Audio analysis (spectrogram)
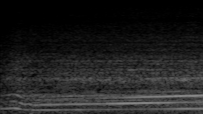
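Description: A Mini race car engine revs up steadily on a driving circuit, its pitch climbing in smooth rising tones as it accelerates out of a corner, loud and close with no voices.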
